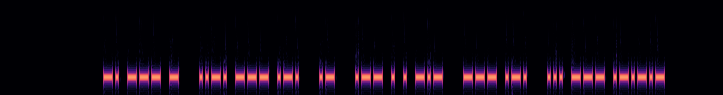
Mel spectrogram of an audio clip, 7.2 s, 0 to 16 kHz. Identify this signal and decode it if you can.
Morse code, heard as a keyed tone, about 40 wpm, 700 Hz. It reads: NOT FOR A WEEK OR SO.
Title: Sentences from Top 1000 Words - Review Part 2 - 40wpm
